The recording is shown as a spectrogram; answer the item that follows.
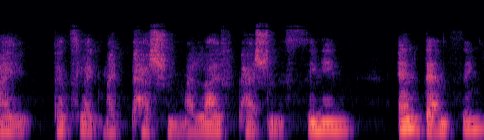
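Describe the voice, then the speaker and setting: A somewhat breathy woman speaks at a fairly slow pace in a fairly low pitch. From Germany. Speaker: spiritual healer and therapist. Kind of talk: live stream talk. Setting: live stream. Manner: halting, many fillers.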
